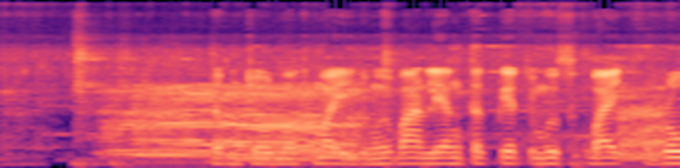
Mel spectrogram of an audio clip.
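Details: Newly imported female cattle, part of a group of twelve cows on a farm, give a long, low, steady moo lasting nearly two seconds. A man then talks in short bursts.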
